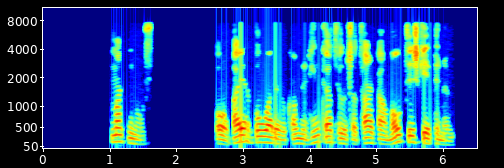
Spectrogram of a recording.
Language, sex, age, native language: Icelandic, male, 20-29, Icelandic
